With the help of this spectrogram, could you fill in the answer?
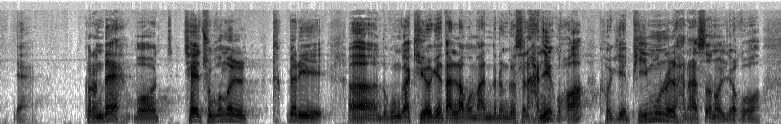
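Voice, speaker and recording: Speaking at a medium pitch, a man talks at a fairly slow pace with lively intonation. He leaves long, frequent pauses. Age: 60s. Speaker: company founder and lay preacher. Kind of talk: sermon. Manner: halting.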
